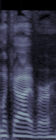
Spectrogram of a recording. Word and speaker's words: McIver: this season bushmaster Jon McIver who was this Jamaican junk gamer yes but it's spelled McIver like MacGyver and he's a Jamaican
